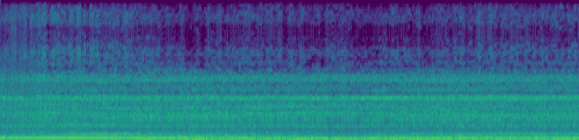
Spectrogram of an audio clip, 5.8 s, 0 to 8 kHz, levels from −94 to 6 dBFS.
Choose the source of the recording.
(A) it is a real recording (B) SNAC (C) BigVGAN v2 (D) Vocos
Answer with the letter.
D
